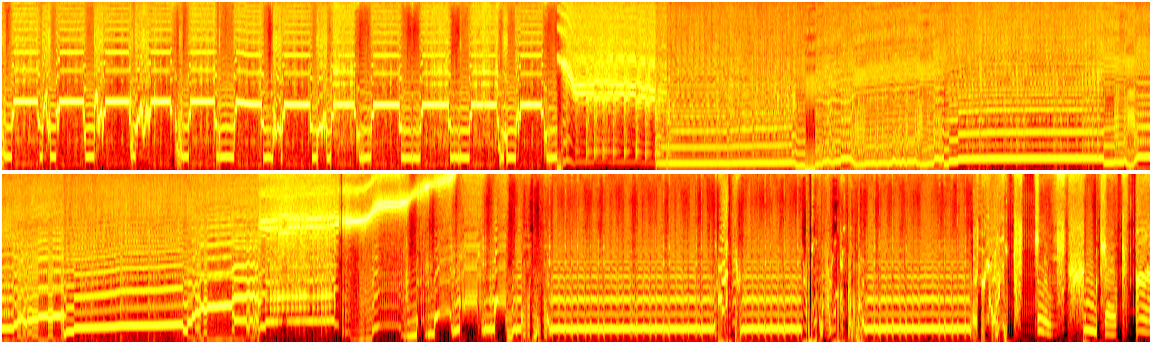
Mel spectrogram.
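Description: Circuit-bent speech circuit of a VTech My First Talking Computer putting out loud glitch noise. Its tones stutter rapidly for about five seconds, then give way to a held drone that steps and slides in pitch. A sharp upward sweep follows, and the rapid stuttering tones return near the end.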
